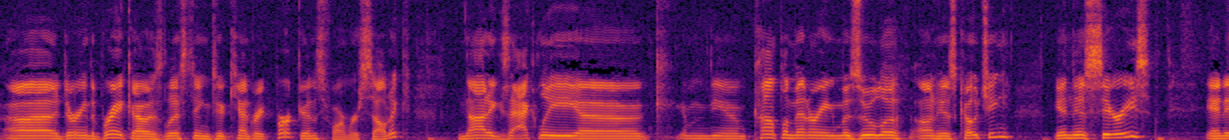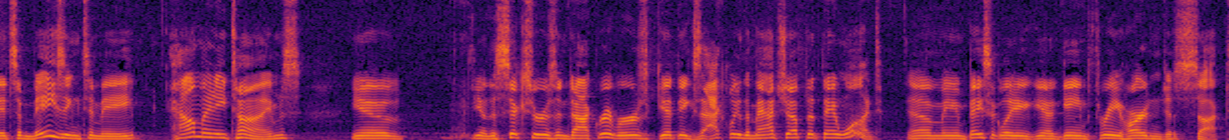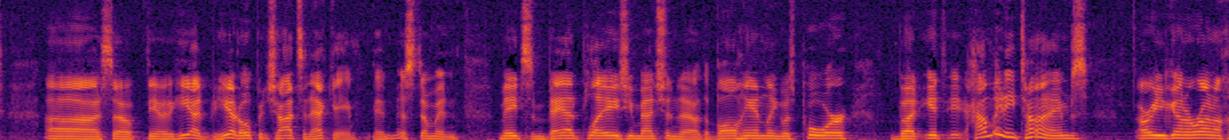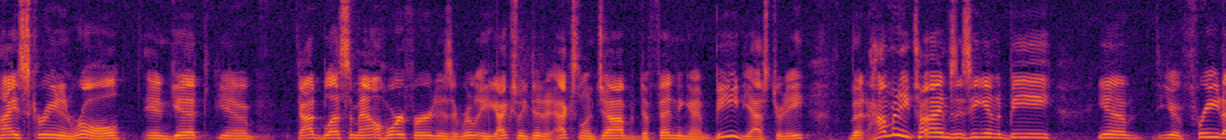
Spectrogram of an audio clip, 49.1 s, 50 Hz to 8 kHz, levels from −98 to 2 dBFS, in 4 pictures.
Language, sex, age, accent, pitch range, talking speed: English, male, 40-59, American, 145-180 Hz, 170 wpm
